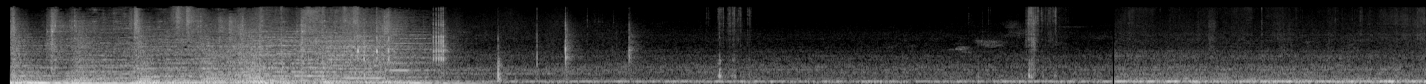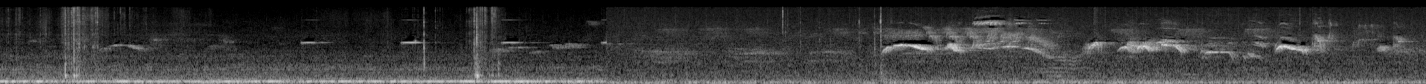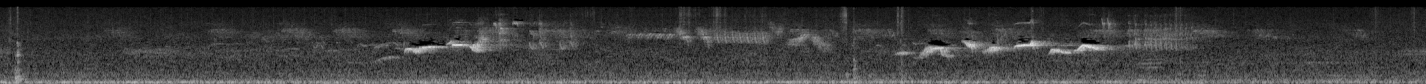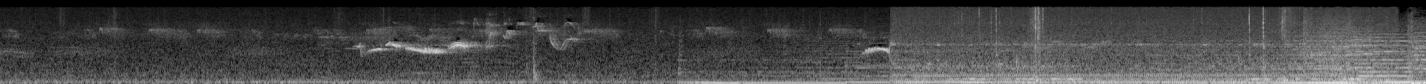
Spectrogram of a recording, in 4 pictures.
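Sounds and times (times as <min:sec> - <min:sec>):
low hum: 0:00.1 - 0:07.0, 0:49.6 - 0:57.0.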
